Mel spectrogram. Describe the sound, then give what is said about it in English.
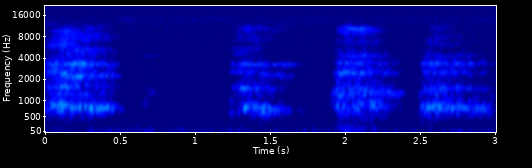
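A voice imitates a man's heavy, snore-like breathing: four loud, rasping breaths in a steady in-and-out rhythm, with no talking. “His breathing is like a snore.”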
